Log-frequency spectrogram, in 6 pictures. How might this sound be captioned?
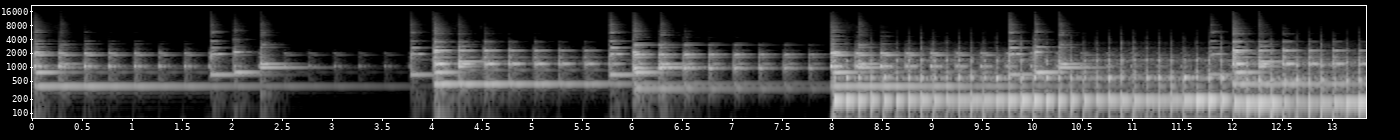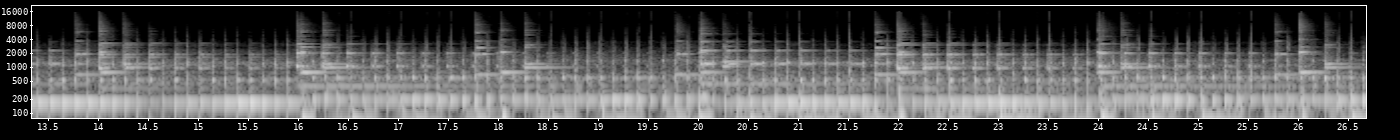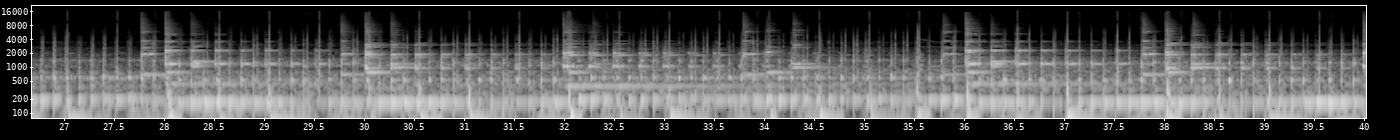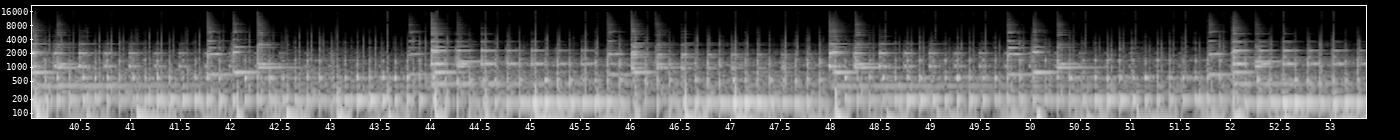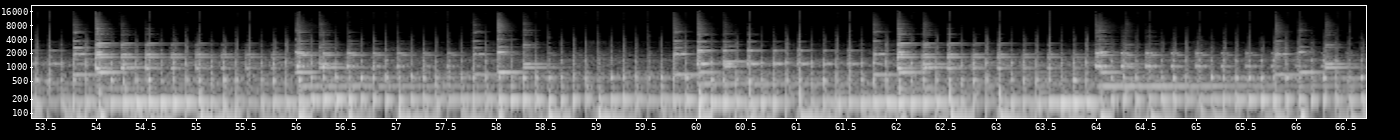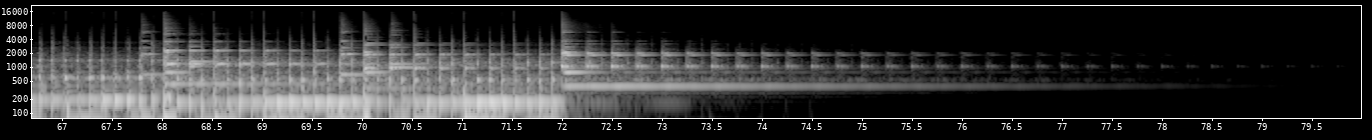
bird on a fence song - 120bpm
A little bird started singing on a fence next to my window and I started imitating him with my Stones of Skiddaw midi player, added in an accompaniment.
